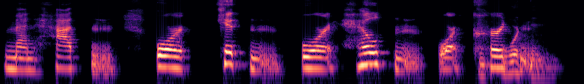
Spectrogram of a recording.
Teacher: Manhattan with a t that actually goes through the nose so the tongue can be in the T position same as time or tell but then you release the air through the nose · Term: nasal te, nasal T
